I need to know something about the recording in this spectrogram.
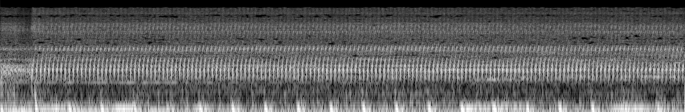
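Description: Loud dance music plays over a sound system with a pounding bass beat.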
